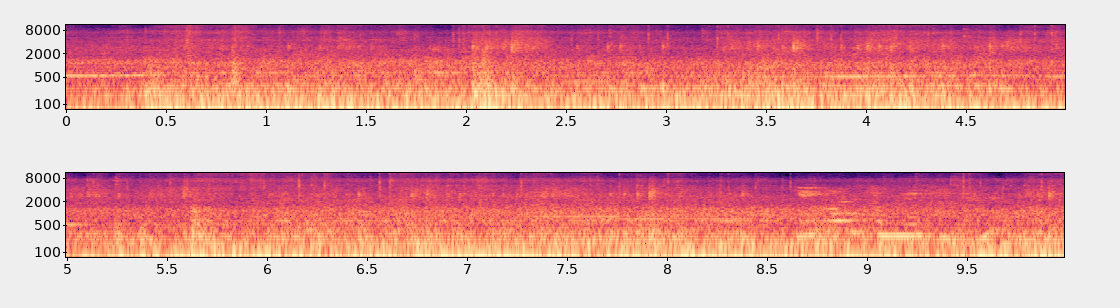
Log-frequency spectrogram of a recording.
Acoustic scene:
bus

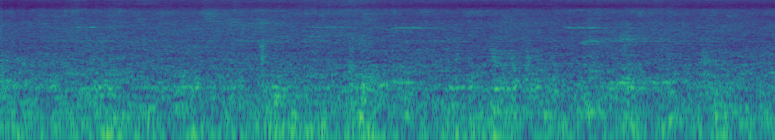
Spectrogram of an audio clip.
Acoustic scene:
subway station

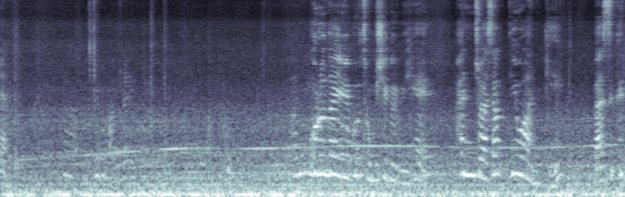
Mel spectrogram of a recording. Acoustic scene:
bus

